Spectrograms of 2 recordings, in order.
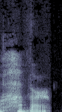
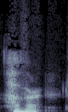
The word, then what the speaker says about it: hover: że czytamy je jako hover, czyli przez A. I to jest prawda, nie wycofuję się z tego. Natomiast ważne jest, by powiedzieć, że tak wymawiają to słowo Amerykanie, a więc to po amerykańsku to słowo brzmi jak hover, czyli rymuje się z cover. Przykryć. Natomiast Brytyjczyk powie hover.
